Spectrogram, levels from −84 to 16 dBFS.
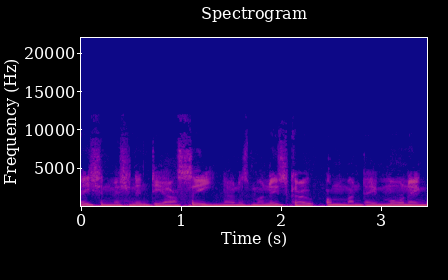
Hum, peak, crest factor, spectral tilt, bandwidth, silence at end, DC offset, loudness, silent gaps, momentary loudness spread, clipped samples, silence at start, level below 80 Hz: none; -24 dBFS; 12 dB; -5.5 dB/octave; 12 kHz; 0 s; under 0.1%; -39 LUFS; none; 3 LU; under 0.1%; 0 s; -54 dBFS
